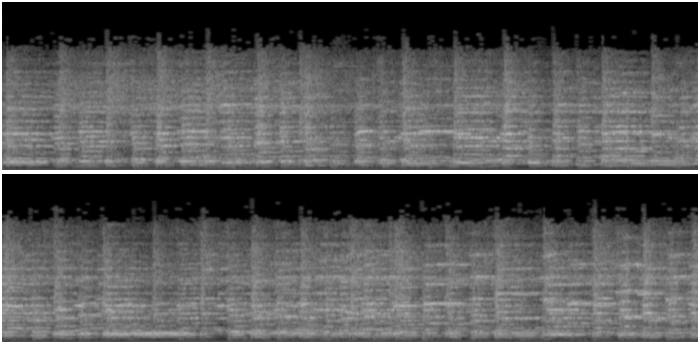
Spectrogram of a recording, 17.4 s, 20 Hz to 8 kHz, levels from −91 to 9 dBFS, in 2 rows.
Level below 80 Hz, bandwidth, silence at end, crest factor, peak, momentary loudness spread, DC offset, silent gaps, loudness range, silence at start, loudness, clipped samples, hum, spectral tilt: -60 dBFS; 7 kHz; 0 s; 16 dB; -8 dBFS; 4 LU; under 0.1%; none; 1 LU; 0 s; -23 LUFS; under 0.1%; none; -1.5 dB/octave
